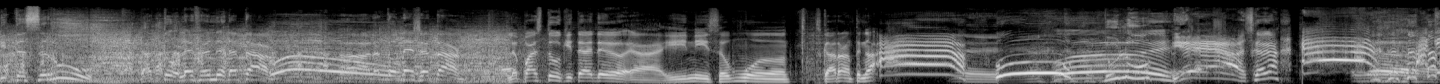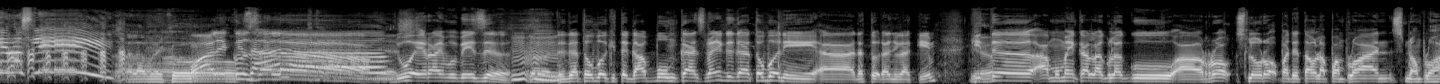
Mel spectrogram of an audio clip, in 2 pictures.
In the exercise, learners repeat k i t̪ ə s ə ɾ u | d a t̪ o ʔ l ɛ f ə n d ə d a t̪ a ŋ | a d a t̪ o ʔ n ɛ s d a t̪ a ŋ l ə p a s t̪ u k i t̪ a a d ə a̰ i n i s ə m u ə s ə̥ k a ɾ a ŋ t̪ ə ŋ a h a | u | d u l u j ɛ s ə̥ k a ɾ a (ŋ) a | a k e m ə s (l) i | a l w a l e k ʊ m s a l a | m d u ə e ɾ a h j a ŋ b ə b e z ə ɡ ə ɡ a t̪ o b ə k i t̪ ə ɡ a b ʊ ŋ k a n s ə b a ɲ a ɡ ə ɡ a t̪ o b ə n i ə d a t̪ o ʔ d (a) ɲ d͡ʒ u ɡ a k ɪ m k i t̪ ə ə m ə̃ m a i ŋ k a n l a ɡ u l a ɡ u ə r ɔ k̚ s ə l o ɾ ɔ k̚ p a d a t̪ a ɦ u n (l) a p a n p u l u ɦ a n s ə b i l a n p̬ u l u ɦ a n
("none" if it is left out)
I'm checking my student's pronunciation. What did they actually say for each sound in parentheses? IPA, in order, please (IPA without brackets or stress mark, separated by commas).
ŋ, l, a, l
